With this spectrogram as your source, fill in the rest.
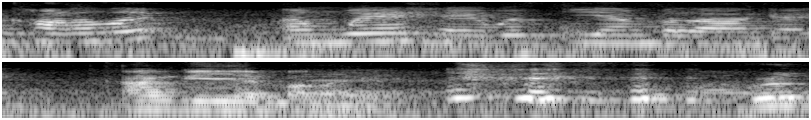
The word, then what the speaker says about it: Guillem Balague: You can pronounce his name as well. Who starts? Who Just a starts? little start. It's Guillem Balague.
